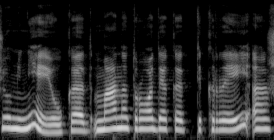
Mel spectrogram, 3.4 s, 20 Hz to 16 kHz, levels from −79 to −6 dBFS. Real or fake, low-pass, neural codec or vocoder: fake; 14.4 kHz; vocoder, 44.1 kHz, 128 mel bands every 512 samples, BigVGAN v2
